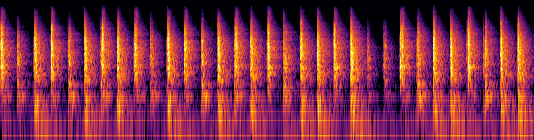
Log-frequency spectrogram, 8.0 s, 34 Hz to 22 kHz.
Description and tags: Rim percussion for action or dramatic films. 120 BPM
